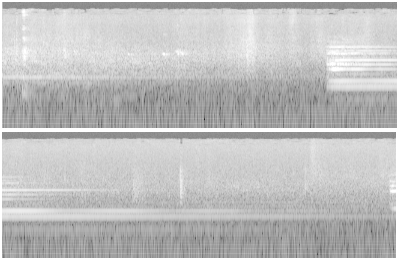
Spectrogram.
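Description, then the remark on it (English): Church bells in Rostov ring as the holy shroud is brought out or during a procession, a lingering tone giving way to a single clear strike whose rich overtones hum and slowly fade. No one speaks. “This is what you would hear when the holy shroud is being brought out, or during the procession, finally.”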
